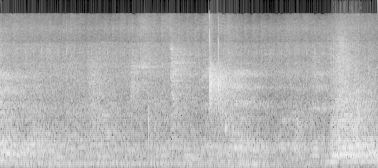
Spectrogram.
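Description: Pool balls click together and roll across the table.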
